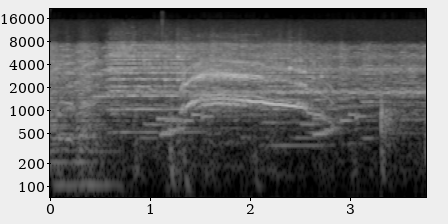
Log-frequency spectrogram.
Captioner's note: screaming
